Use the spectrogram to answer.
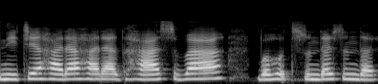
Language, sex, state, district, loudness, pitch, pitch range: Bhojpuri, female, Bihar, Muzaffarpur, -14 LUFS, 245 Hz, 235-250 Hz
